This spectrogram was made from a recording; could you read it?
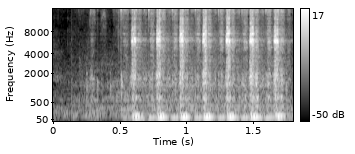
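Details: Yamaha Aerox V1 scooter that stopped starting this morning: steady starter cranking at about six beats a second with no catch or firing. Fuel pump and electrics work and the injector sprays fuel; cause not yet found.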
